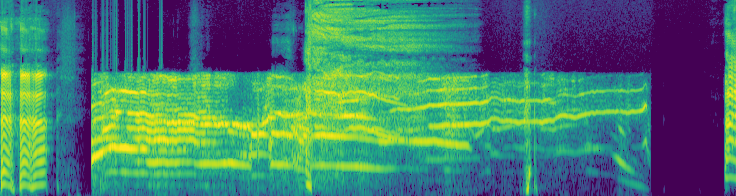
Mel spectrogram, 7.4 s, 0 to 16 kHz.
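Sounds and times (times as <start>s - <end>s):
two people screaming: 0.9s - 6.6s.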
